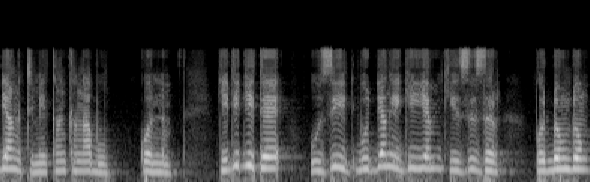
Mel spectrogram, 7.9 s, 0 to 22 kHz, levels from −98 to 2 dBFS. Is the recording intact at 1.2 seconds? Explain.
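No. Opus compression damages the speech at 1.2 seconds as it does throughout, likely from a very low bitrate, around 12 kbps. With bits scarce, bands are filled by folding or noise, leaving grainy, rough speech with nothing above 8.2 kHz.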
